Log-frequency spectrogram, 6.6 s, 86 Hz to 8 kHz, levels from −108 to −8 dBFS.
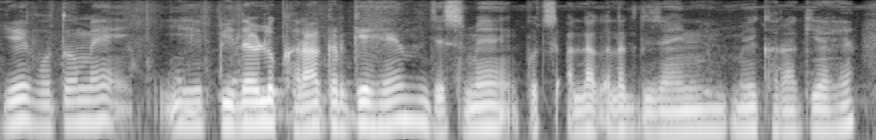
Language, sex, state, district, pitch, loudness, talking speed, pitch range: Hindi, male, Arunachal Pradesh, Longding, 130 Hz, -20 LUFS, 165 wpm, 115-145 Hz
